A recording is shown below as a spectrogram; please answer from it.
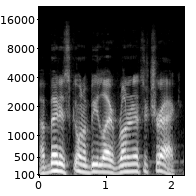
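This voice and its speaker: Man doing an eager young guy, pitched up, gravelly, audiobook, faint music. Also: fast, darkish tone. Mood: excited. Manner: eager, keeps saying man and dude.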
